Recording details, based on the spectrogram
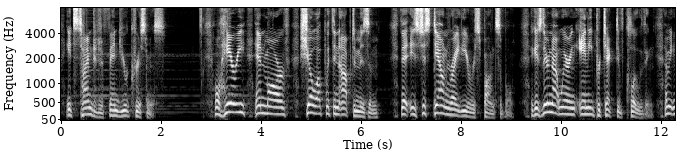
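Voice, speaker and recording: Wry, theatrical male storyteller. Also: fairly high pitch. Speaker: author reading own story. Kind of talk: dramatic scripted narration addressing the characters.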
